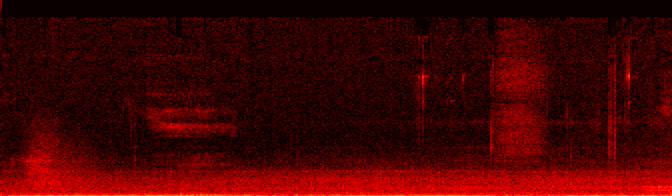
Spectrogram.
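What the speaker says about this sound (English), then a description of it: "The train's gonna drown you out." Continuous low rumble of a train rolling past nearby in the small Ohio town of Rendville, steady and heavy throughout with no voices over it.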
